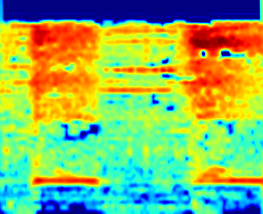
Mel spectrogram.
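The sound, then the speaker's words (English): Two toots on a hand-blown train whistle, each a steady, reedy tone with a breathy edge. The first lasts about half a second, and the second follows after a short pause and carries on to the end. “Is that a train whistle?”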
